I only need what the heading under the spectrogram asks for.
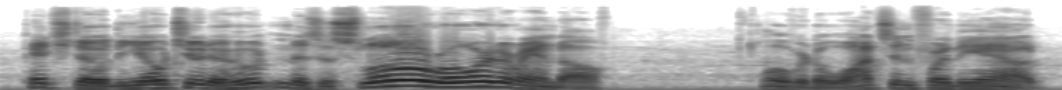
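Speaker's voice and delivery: baseball announcer calling the action; play-by-play. Acted. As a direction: call each pitch like live radio. Live play-by-play of baseball game.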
